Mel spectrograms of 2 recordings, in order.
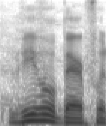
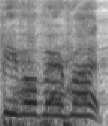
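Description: First: It is said at normal speaking volume. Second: It is shouted very loudly.

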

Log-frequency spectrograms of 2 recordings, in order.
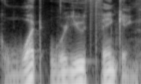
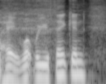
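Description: First: It sounds like a stern, accusing scolding. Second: It sounds like a light, genuine question.

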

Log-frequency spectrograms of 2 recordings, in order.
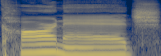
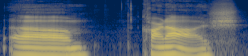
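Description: First: The word is pronounced in the usual way. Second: The word is pronounced in an odd, unusual way. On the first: The speaker calls it right. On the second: The speaker calls it wrong.

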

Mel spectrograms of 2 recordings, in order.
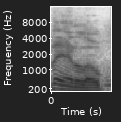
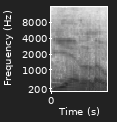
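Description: First: The word begins with a plain vowel sound. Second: The word begins with a y sound. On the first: The usual way the word is said. "Not antelope" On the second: The way a small child said it.

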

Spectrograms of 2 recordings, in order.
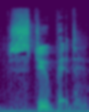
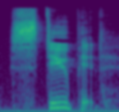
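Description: First: The vowel is a plain oo sound. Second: The vowel starts with a y sound. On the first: This is the American way of saying it. The speaker calls it wrong. "not oo as in the American accent" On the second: This is the British way of saying it. The speaker calls it right. "the U in stupid and duty is pronounced with a Y sound"

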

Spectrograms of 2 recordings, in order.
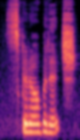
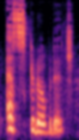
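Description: First: The first part is a silent in-breath. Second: The first part esk is spoken aloud. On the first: The speaker calls it right. "you don't pronounce the esk. The esk is actually a breath in" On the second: The speaker calls it wrong. "you say Eskerobidich"

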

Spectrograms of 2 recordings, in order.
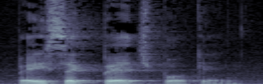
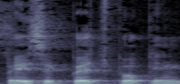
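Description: First: It is said at a normal pace. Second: It is said fast.

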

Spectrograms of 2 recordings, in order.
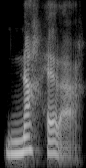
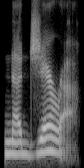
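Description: First: The name is said with Spanish pronunciation. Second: The name is said with English pronunciation. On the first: The speaker calls it right. "It's Najera" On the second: The speaker calls it wrong. "often pronounced in English, which is not correct"

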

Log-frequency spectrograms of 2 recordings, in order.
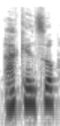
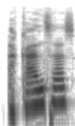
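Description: First: The ending sounds like the word saw. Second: The ending sounds like the word Kansas. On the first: The speaker calls it right. "no, it's Arkansas" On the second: The speaker calls it wrong. "I know Kansas... and there's another state, Arkansas"

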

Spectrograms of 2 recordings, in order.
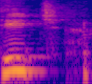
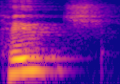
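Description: First: The vowel sounds like 'ee', in a South African accent. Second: The vowel sounds like 'oo', in a plain accent. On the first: The speaker calls it wrong. "Hello, I'm from South Africa. You keep saying Heech" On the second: The speaker calls it right. "It's Hooch"

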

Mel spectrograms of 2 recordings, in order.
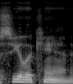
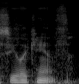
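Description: First: The word ends with a plain n sound. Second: The word ends with a lisped th sound. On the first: The speaker calls it wrong. "It's not a coelacan" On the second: The speaker calls it right. "it's a coelacanth. It's got a lisp"

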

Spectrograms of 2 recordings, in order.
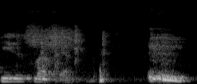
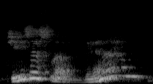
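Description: First: It is said flatly, falling at the end. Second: The voice rises at the end, questioning. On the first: It is simply a fact. "it would end with a period, right? You know, it's just a fact" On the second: It is hard to believe. "say it with a question mark"

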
